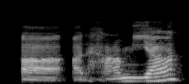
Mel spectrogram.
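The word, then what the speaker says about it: Adhamiya: The handbill target audience is the parents of school-aged children in the Adhamya district. Am I pronouncing that right? You know, are you familiar with that district? Sure. – Okay. No, it looks good to me.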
